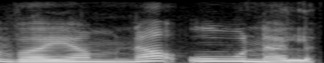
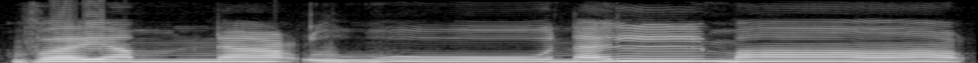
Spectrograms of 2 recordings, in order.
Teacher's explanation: इसमें हम आइन को हमजा से बदल देते हैं। जो गलती हमारी लह जली कहलाती है।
